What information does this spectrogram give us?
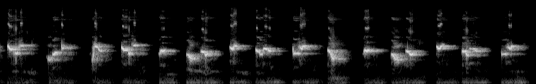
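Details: Female oriental magpie-robin in breeding condition calling the male: a steady series of short, whistled, two-part chirps, several each second, some slurred downward and some rising, with faint low rumbling underneath.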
